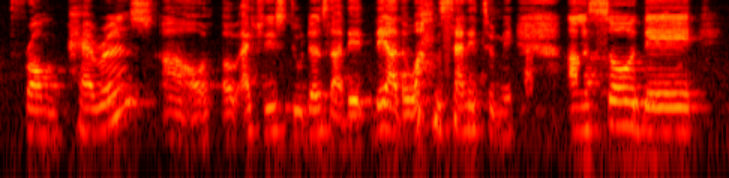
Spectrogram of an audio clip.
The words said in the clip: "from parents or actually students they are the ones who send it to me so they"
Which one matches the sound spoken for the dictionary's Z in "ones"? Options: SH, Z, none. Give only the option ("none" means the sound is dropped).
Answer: none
